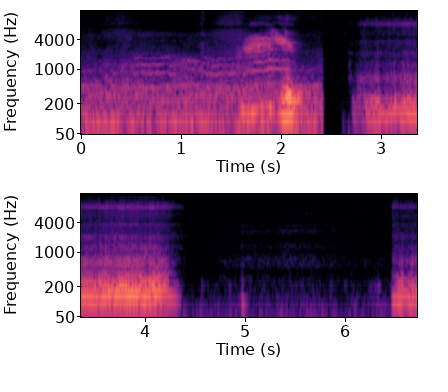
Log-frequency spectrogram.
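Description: A grey cat, held down by hands, gives a few wavering meows, the last and loudest about two seconds in. After a cut, a sleeping tabby cat snores for under two seconds, then it goes almost silent.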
